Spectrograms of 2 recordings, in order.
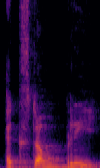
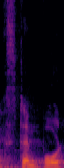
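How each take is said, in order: First: Extempore ending in "pree"; correct pronunciation. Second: Extempore with silent final e; wrong pronunciation. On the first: Teacher revealing the right form, extempore as "eks-tem-pree". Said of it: "this is". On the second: Teacher rejecting the popular form, extempore as "eks-tem-pore". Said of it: "this is not extempore". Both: Shown as a demonstration.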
